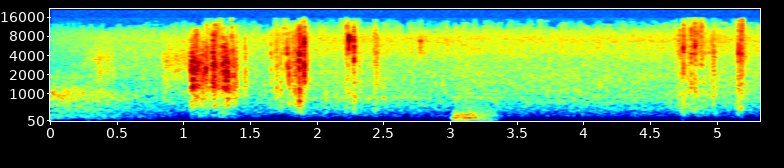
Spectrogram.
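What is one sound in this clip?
Paper rustles as a map is unfolded.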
